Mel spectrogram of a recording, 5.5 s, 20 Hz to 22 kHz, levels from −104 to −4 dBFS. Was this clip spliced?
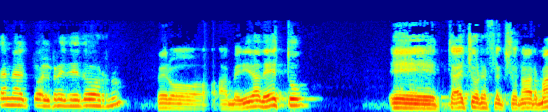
yes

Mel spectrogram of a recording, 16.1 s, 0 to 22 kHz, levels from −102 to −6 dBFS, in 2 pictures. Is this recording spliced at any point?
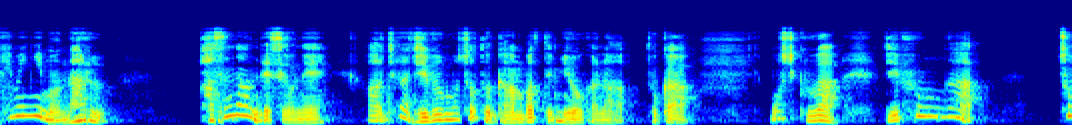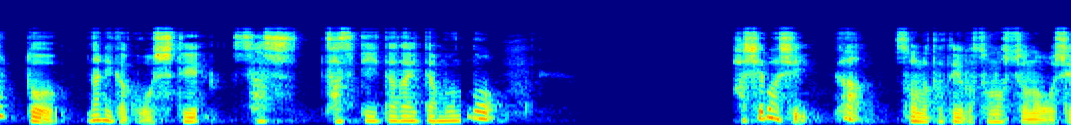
yes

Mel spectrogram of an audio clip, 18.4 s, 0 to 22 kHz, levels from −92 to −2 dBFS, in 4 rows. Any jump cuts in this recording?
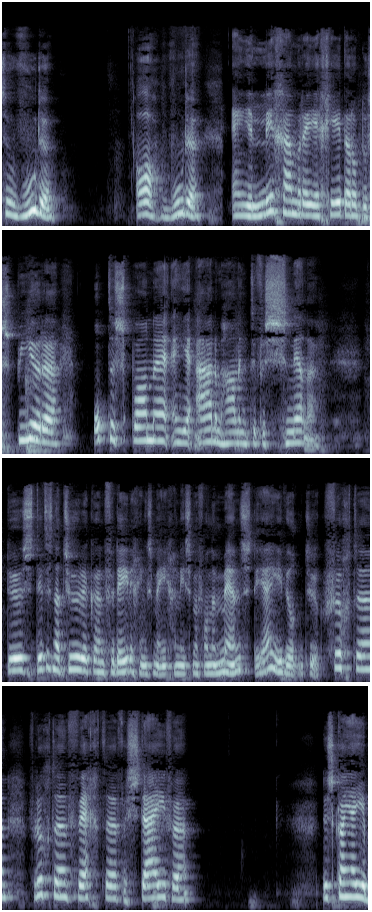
yes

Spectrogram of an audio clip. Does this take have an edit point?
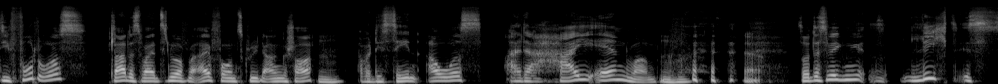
no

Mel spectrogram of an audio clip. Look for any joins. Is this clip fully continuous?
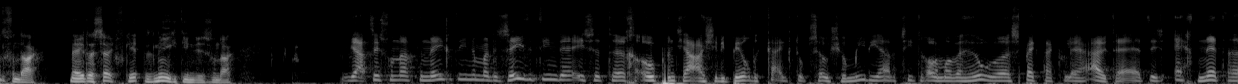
yes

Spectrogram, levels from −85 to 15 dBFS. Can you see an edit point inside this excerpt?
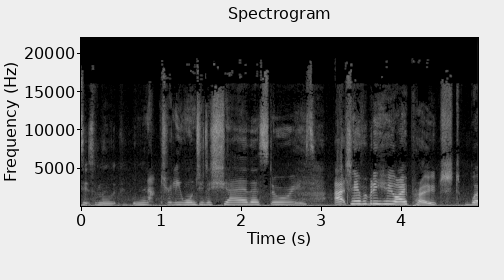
no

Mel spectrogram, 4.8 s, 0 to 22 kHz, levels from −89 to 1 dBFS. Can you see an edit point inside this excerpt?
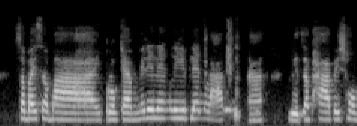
no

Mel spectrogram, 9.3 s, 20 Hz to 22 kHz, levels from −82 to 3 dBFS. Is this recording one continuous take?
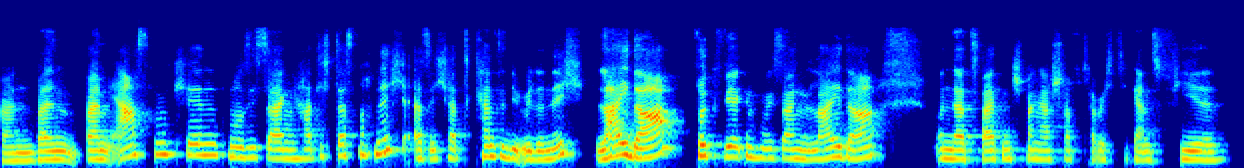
yes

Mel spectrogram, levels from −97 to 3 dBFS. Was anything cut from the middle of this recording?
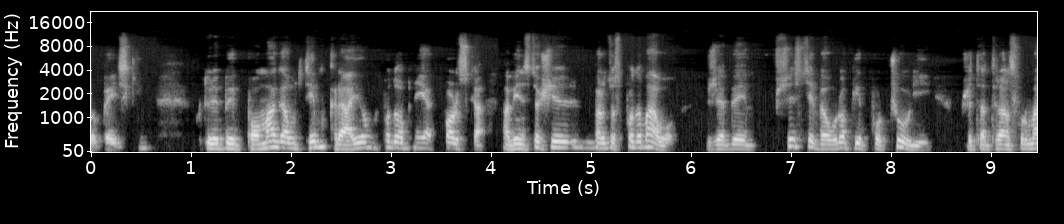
yes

